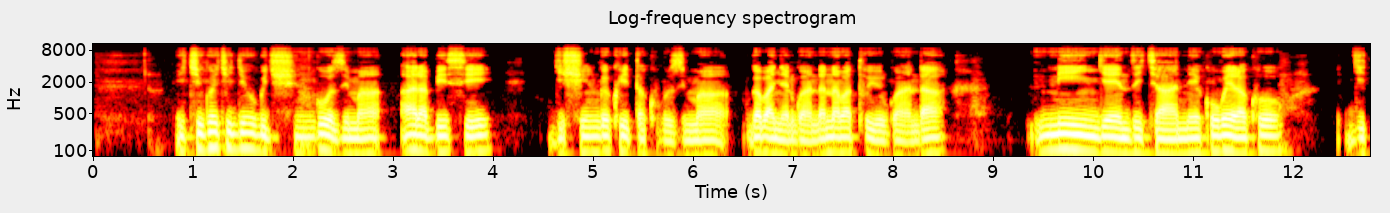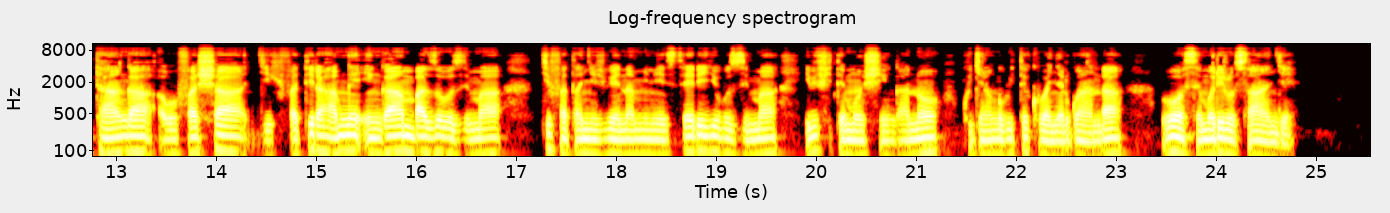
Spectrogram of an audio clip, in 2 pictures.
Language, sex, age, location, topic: Kinyarwanda, male, 18-24, Huye, health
